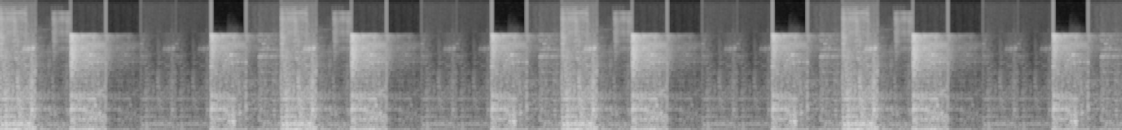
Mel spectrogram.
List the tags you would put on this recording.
Instrument samples > Percussion
Weird
Samples
Loopable
Industrial
Loop
Soundtrack
Dark
Ambient
Packs
Drum
Underground
Alien

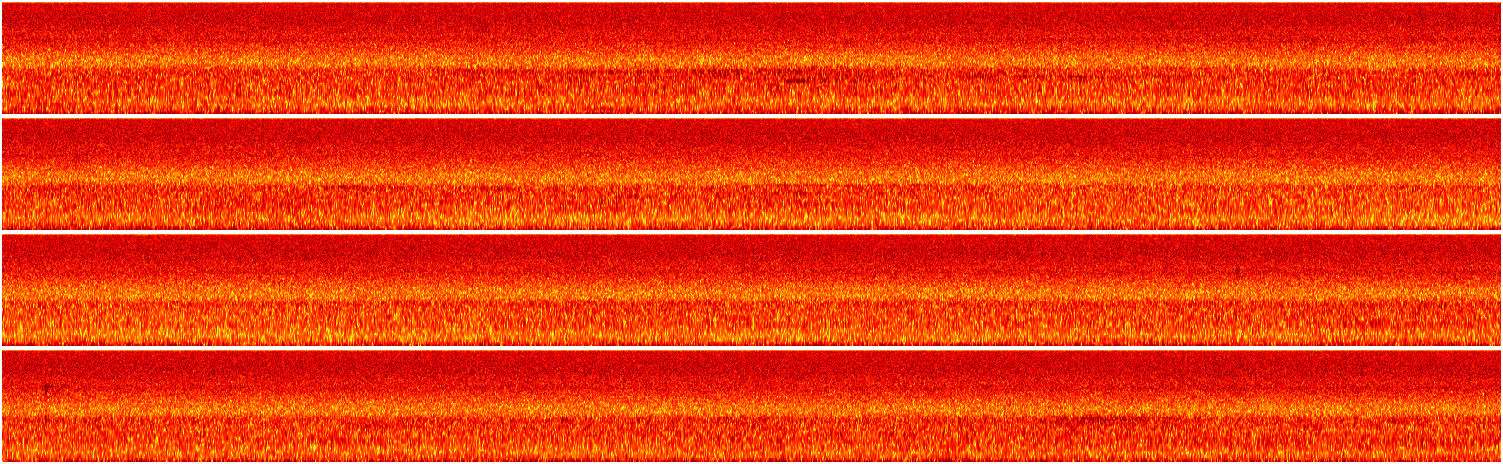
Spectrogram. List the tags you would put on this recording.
Soundscapes > Nature
sound-installation
Dendrophone
field-recording
weather-data
raspberry-pi
modified-soundscape
alice-holt-forest
soundscape
natural-soundscape
data-to-sound
artistic-intervention
phenological-recording
nature

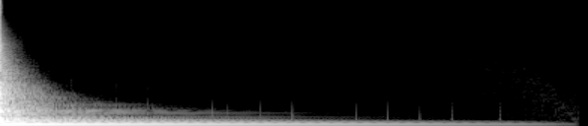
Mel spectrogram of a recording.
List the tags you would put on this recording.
Music > Solo percussion
acoustic
beat
beatloop
beats
drum
drumkit
drums
fill
flam
floortom
instrument
kit
oneshot
perc
percs
percussion
rim
rimshot
roll
studio
tom
tomdrum
toms
velocity

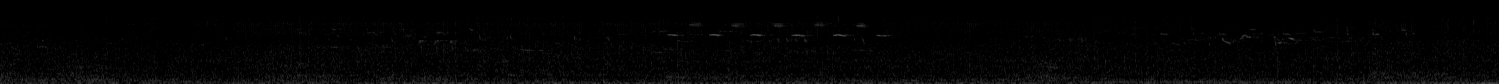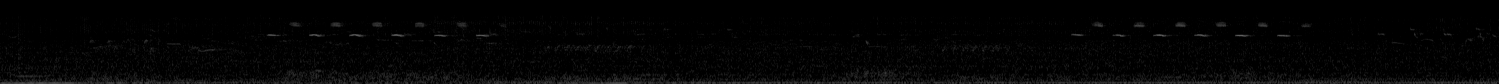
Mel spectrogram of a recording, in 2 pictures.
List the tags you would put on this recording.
Soundscapes > Other
electricite
field-recording
ambiance
haute-tension
ambience
buzz
hum
edf
power
noise
voltage

